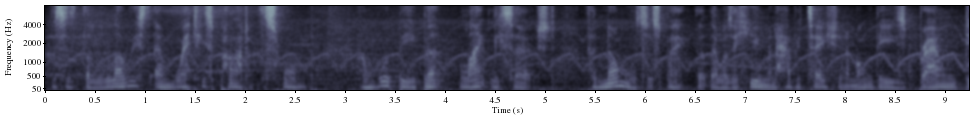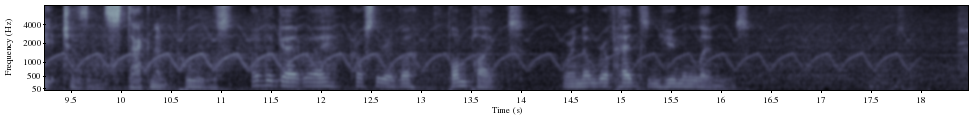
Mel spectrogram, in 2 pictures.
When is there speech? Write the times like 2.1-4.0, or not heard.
0.1-16.3.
